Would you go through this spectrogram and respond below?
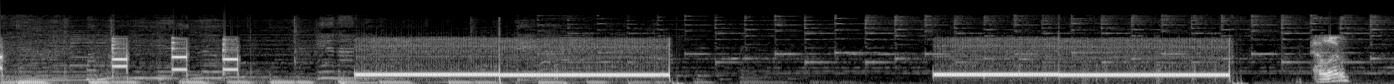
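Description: A landline phone is dialed: a short run of DTMF keypad beeps, then a long steady dial or ringback tone, a gap of low background, another long tone, and a final brief warbling burst, loud and close.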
